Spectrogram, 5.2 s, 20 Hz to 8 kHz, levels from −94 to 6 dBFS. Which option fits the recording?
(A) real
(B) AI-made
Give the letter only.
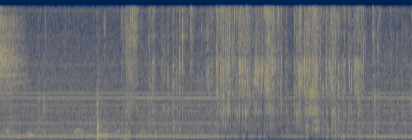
A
